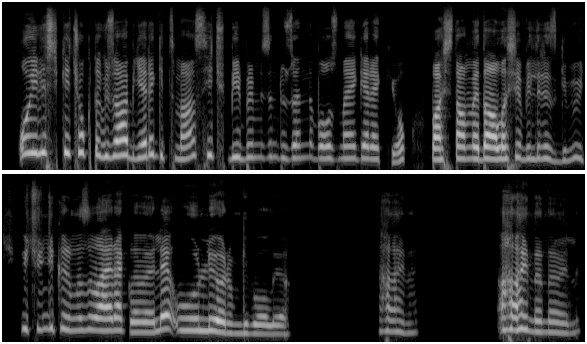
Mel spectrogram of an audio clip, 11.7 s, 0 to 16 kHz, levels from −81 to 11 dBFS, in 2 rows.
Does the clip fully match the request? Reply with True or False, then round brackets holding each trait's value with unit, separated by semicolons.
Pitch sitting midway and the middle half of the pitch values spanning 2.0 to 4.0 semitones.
False (265 Hz; 3.2 semitones)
